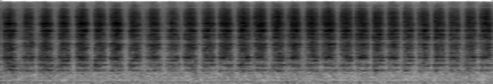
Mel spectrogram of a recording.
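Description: Rhythmic back-and-forth cutting of a groove down to silicone bronze, about twenty regular close strokes with a bright rasping edge, loud and steady with no talking.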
